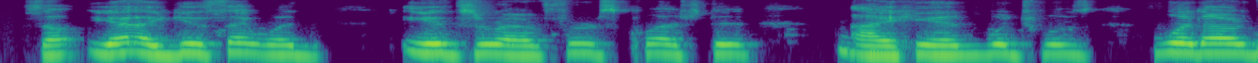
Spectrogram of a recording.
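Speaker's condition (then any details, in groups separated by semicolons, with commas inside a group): Cerebral palsy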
